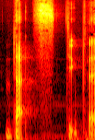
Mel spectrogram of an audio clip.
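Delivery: put-on flat, breathy kid scoff; unimpressed kids. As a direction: scoff it like a bored child. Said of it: "And they're like".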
